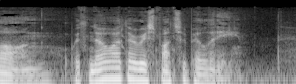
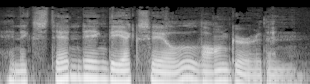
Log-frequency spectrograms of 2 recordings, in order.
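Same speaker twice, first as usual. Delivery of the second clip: guided meditation. Acted. Teacher guiding the group into the sitting, calm meditation voice. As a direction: settle them into the body gently.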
